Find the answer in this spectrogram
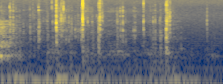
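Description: Typing on a computer keyboard: a run of faint, irregular keystrokes.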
